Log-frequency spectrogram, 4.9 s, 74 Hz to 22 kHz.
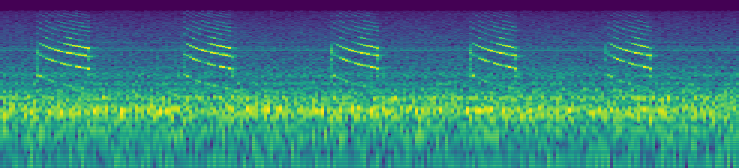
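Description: Home-built transistor electronic siren circuit sounding a repeating alarm: a high tone that sweeps down in pitch, about once a second, on a 12-volt supply.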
